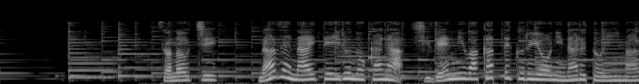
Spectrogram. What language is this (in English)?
Japanese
